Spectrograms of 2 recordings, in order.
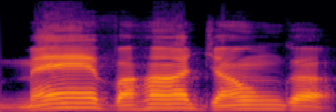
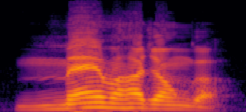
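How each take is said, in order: First: All three words carry stress. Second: The first word carries the main stress. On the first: It becomes a subtle statement. "और अगर मैं तीनों पे stress दे रहा हूं" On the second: The person going is what matters. "यानी मेरा जाना इंपॉर्टेंट है।"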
